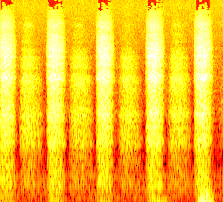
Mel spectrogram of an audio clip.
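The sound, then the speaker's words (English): Rapid Breath of Fire pranayama breathing through the nose: evenly spaced, equal inhales and exhales give a steady rhythm of breathy sniffing pulses, stronger and softer bursts alternating, with no talk. “it's called Breath of Fire. Okay. It's an equal inhale and exhale through your nose. So, and it can be quick”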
